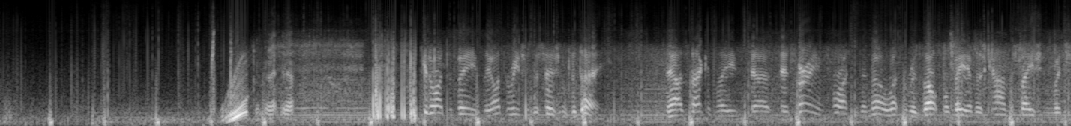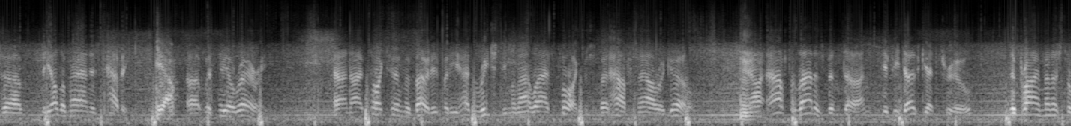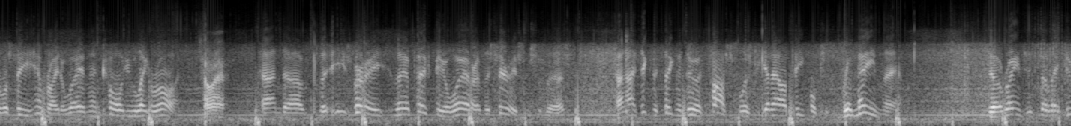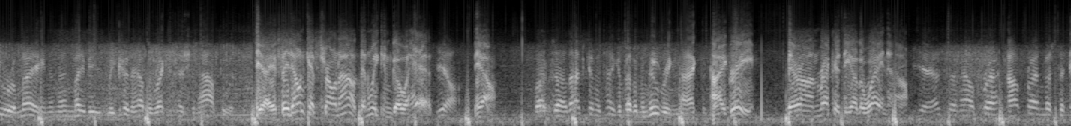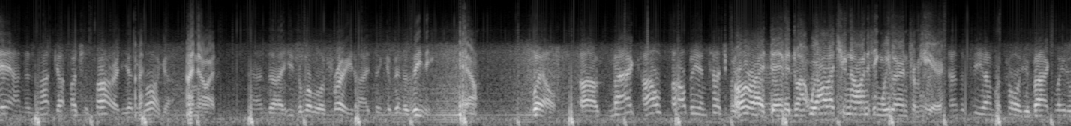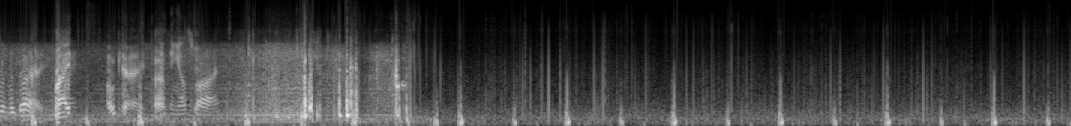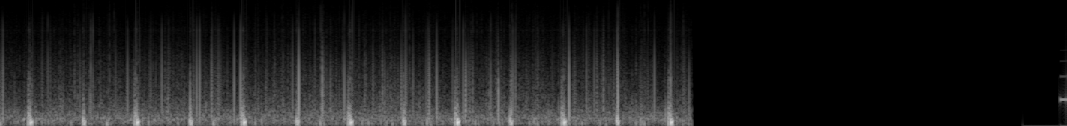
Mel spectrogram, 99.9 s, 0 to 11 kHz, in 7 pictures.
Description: Conversation with MCGEORGE BUNDY, February 19, 1964
Secret White House Tapes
